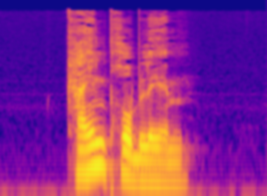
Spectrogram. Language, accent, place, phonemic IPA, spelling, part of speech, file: German, Germany, Berlin, /ˈkaɪ̯n pʁoˈbleːm/, kein Problem, phrase, De-kein Problem.ogg
- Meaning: no problem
